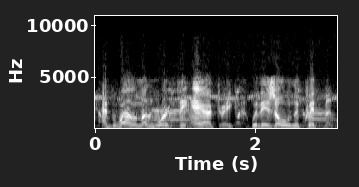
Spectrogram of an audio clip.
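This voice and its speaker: Smug pointed professor man, old radio drama, highish voice, muffled sound. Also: expressive, normal speed, crowd noise. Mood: scornful. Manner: condescending, pointed, theatrical. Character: smug professor exposing tricks, secretly a stage magician. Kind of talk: 1940s radio drama acting. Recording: noisy, muffled 1940s radio recording.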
